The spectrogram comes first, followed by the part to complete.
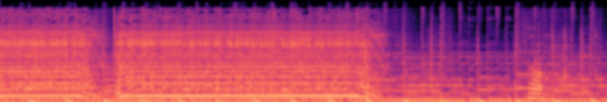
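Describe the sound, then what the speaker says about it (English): A handheld blender whirs steadily for about five seconds while mixing an oil-in-water emulsion into a shea lotion, stopping briefly after one second, then winding down as quieter stirring noises continue. "put in your hand blender and make sure you turn it on"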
